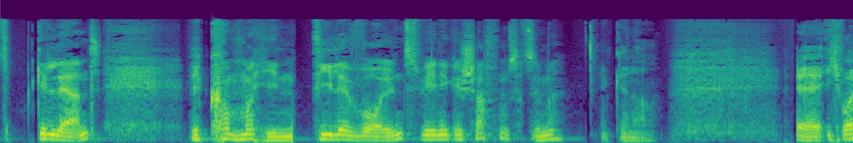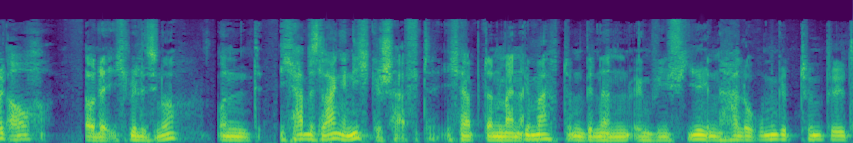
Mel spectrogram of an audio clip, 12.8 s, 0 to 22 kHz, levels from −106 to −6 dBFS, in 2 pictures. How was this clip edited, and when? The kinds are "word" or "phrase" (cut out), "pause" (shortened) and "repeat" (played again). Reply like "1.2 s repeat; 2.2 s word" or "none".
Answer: 1.9 s word; 3.9 s word; 6.4 s word; 7.6 s word; 8.4 s word; 10.3 s word; 11.7 s word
